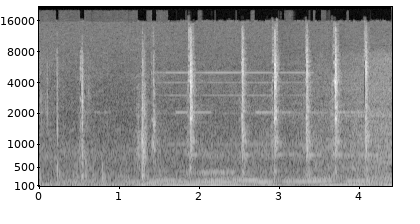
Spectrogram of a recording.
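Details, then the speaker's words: 2009 Honda Accord 2.4 that won't start, cranked with the headlights on: sharp single clicks about twice a second with no cranking. The solenoid engages but the starter won't turn. "Did they dim out anything? Alright, but I do hear the starter trying to engage."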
